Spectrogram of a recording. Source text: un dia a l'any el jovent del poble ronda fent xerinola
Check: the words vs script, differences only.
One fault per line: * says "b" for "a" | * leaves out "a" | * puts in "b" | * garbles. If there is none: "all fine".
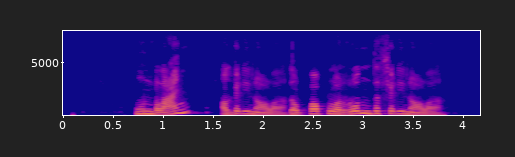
* leaves out "dia"
* says "xerinola" for "jovent"
* leaves out "fent"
